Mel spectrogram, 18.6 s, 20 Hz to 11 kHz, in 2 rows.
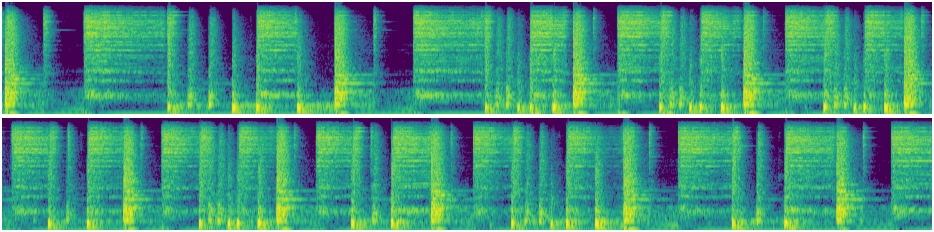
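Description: Acoustic drum kit played with sticks: a half-time groove with a steady 16th-note hi-hat pattern, ghosted snare notes, bass drum and an accented snare backbeat on three. The playing breaks off briefly twice in the first few seconds, then runs on.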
